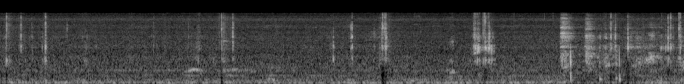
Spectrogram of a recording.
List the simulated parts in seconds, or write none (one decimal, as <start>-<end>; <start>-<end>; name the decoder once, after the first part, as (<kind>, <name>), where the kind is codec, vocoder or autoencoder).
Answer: 0.0-3.6 (vocoder, BigVGAN v2); 5.0-6.8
